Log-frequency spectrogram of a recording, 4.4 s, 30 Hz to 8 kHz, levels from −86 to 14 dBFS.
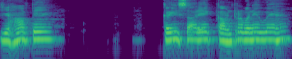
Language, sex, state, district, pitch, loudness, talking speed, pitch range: Hindi, male, Uttar Pradesh, Gorakhpur, 190 Hz, -18 LUFS, 110 wpm, 185-200 Hz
